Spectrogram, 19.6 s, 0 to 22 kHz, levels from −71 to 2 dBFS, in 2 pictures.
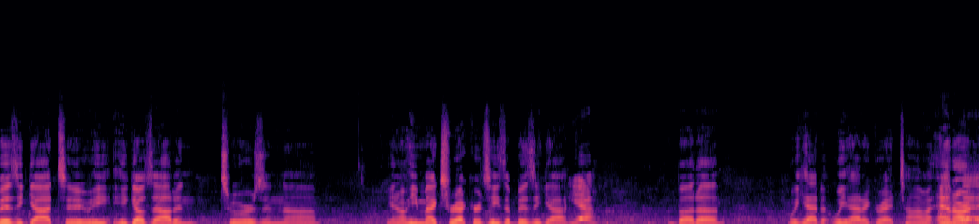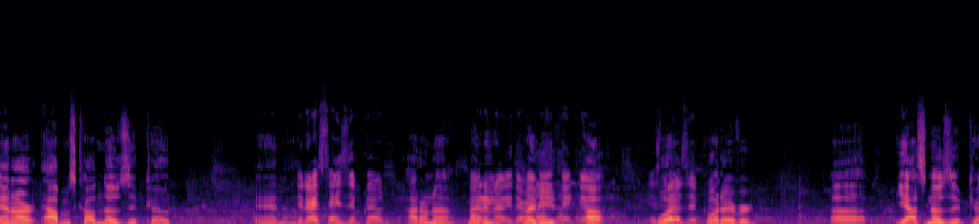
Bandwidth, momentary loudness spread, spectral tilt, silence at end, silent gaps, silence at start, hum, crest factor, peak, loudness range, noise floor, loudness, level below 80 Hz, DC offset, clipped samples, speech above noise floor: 12.5 kHz; 21 LU; -5 dB/octave; 0 s; none; 0 s; none; 18 dB; -8 dBFS; 4 LU; -45 dBFS; -26 LUFS; -54 dBFS; under 0.1%; under 0.1%; 20 dB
